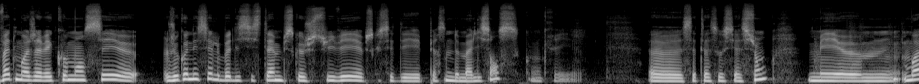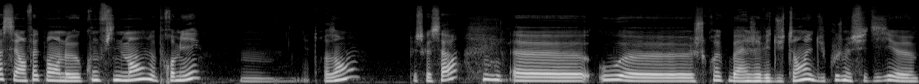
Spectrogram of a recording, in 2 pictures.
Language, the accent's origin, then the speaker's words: French; France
